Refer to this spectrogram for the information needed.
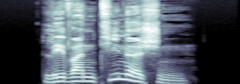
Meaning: inflection of levantinisch: 1. strong genitive masculine/neuter singular 2. weak/mixed genitive/dative all-gender singular 3. strong/weak/mixed accusative masculine singular 4. strong dative plural
- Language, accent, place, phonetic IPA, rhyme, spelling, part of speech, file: German, Germany, Berlin, [levanˈtiːnɪʃn̩], -iːnɪʃn̩, levantinischen, adjective, De-levantinischen.ogg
